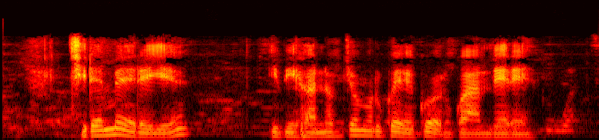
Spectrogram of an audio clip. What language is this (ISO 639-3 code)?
kin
